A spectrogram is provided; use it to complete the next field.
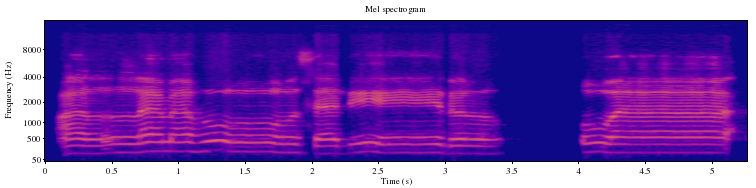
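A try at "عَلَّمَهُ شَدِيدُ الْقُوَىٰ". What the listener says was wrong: Suka ada jeda sama shinnya hutangnya ya. Harusnya. Allamahu syadidul quwa.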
